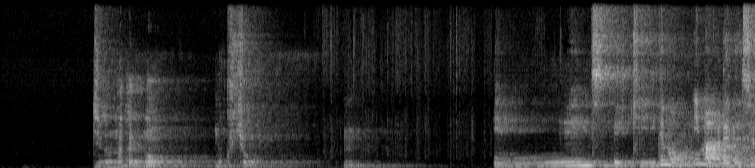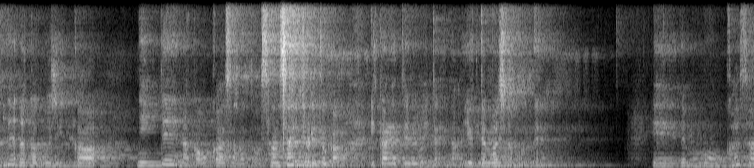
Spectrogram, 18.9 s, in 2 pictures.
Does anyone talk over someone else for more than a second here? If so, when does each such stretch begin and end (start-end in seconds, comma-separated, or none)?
none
